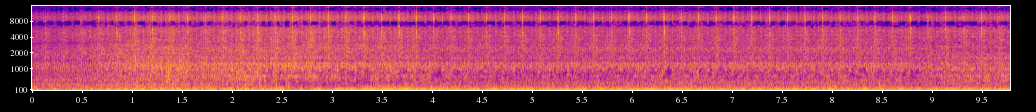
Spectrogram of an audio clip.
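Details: 1999 Ford F-350 7.3 Powerstroke diesel: heavy, lumpy idle with an uneven low thump; one injector shows no oil when unplugged during troubleshooting, a dead cylinder from a failed injector.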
